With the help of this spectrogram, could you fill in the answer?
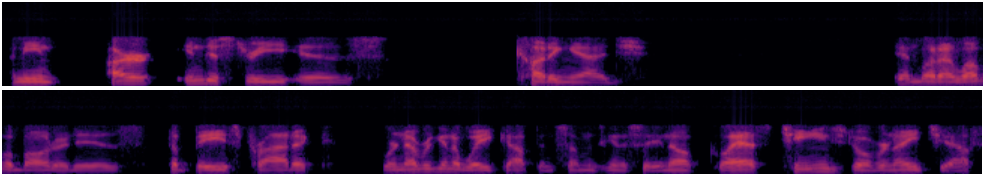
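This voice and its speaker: A man's voice: medium pitch, unhurried, long pauses. An American man, a small business owner, earnestly explaining things at length in a conversational interview over the telephone. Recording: thin, echoey phone line.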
